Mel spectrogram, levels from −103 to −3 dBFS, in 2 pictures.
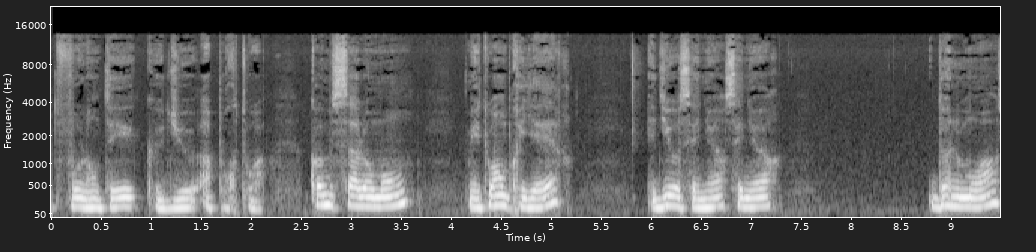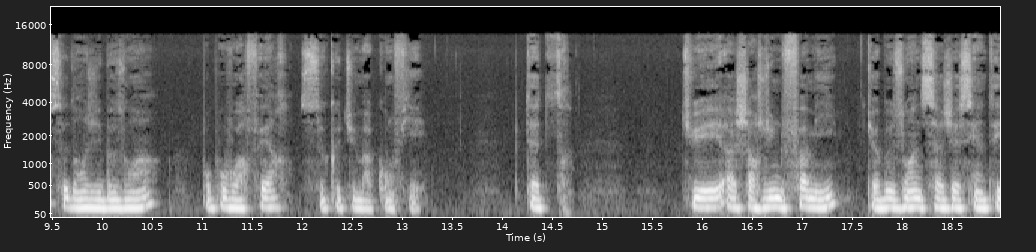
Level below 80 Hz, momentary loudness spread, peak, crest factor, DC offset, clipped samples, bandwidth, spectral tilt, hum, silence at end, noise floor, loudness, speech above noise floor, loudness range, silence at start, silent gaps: -50 dBFS; 12 LU; 0 dBFS; 14 dB; under 0.1%; under 0.1%; 14 kHz; -6 dB/octave; none; 0 s; -54 dBFS; -15 LUFS; 40 dB; 6 LU; 0 s; none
